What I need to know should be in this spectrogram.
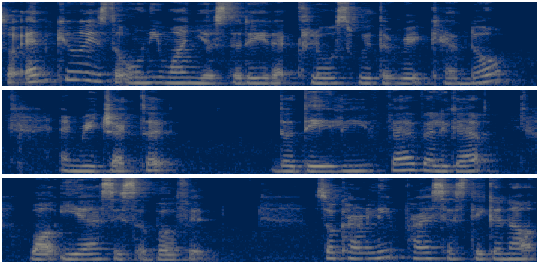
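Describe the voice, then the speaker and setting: In a calm tone, a woman speaks at a moderate pace with a medium pitch and a dark, mellow, somewhat breathy sound. Her loudness is very even and her intonation fairly even. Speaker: trader. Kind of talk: ASMR trading chart analysis.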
